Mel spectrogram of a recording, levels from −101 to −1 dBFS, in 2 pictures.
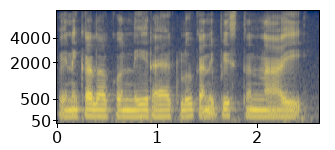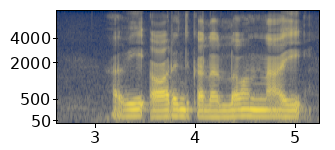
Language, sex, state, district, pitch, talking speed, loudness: Telugu, male, Telangana, Mahabubabad, 125 Hz, 105 wpm, -16 LUFS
